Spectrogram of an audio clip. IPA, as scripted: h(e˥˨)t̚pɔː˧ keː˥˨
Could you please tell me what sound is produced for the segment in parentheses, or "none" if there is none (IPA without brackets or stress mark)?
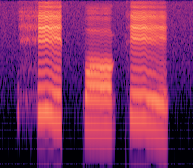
eː˥˨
